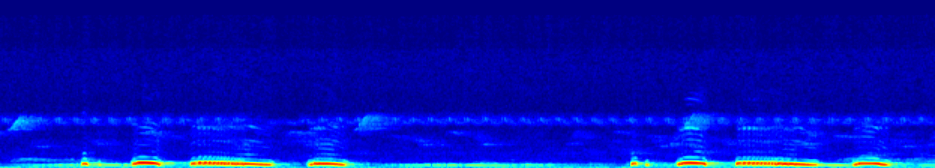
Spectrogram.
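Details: Spotted dove calling on and on, two matching phrases of low hollow coos, short notes around a longer rolling middle note, separated by a brief quiet gap.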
